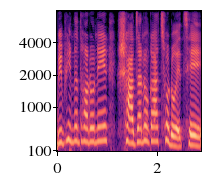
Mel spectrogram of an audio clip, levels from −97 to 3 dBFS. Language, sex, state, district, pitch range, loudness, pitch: Bengali, female, West Bengal, Paschim Medinipur, 250-300 Hz, -16 LUFS, 285 Hz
